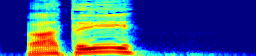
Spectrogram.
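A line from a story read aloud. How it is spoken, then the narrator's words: Shouted. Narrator (Russian): Она крикнула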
